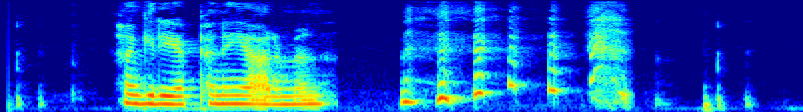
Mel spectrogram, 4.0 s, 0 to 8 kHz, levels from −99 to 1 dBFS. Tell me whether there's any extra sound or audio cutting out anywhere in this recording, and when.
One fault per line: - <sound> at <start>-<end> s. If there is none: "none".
- laugh at 2.0-3.2 s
